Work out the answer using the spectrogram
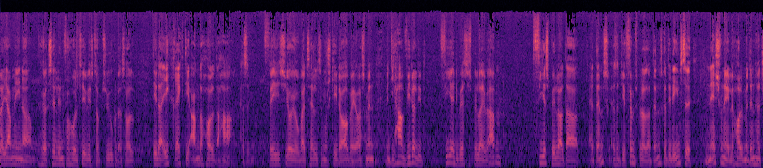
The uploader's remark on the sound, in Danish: LIVE FRA ROYAL ARENA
